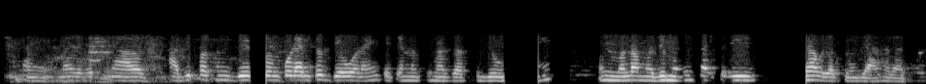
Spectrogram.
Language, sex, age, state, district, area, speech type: Marathi, female, 45-60, Maharashtra, Nagpur, urban, conversation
